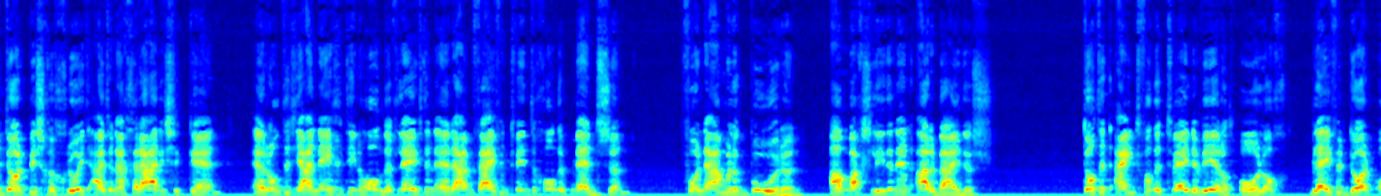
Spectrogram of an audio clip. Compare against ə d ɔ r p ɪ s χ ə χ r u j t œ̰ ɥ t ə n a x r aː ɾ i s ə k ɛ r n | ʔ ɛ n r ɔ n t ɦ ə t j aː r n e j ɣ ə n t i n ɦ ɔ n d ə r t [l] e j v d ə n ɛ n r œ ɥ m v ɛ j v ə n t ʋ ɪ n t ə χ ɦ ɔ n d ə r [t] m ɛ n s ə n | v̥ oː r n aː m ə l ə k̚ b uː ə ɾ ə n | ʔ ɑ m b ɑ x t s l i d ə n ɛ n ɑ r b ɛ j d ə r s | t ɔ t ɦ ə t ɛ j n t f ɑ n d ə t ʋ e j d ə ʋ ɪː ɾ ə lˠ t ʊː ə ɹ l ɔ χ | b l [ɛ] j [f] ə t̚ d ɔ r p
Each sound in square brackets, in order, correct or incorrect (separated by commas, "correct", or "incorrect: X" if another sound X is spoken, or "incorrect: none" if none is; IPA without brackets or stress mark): correct, correct, incorrect: e, correct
